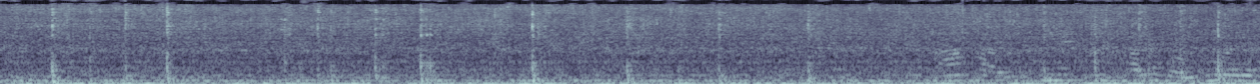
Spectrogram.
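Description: Green chilli and garlic sizzling loudly in a hot pan while being stirred, a constant frying hiss broken by frequent scraping and clinking strokes of the utensil, with a low background hum throughout.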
